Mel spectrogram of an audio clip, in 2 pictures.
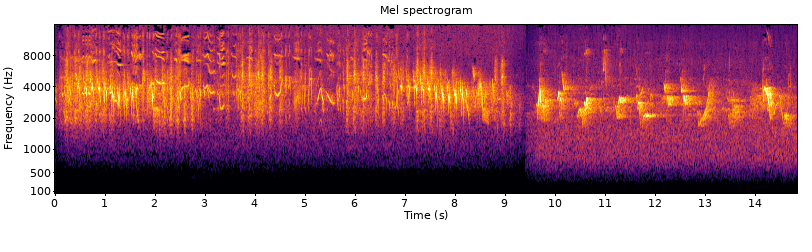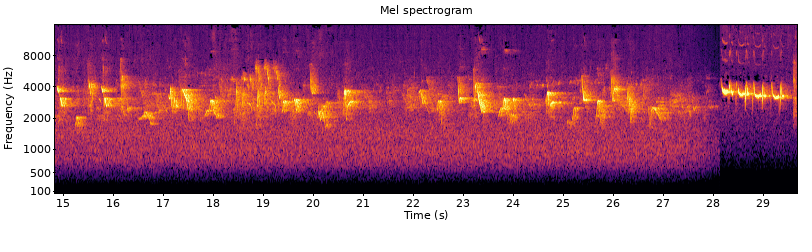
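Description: Small songbirds chirping and singing, in spliced recordings: first a dense chorus of fast trills, then after about nine seconds many separate short chirps over a steady background hiss, and near the end a high, fast trill.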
